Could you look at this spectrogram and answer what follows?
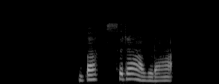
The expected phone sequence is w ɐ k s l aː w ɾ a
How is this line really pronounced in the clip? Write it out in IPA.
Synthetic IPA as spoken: b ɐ k s ɾ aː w ɽ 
